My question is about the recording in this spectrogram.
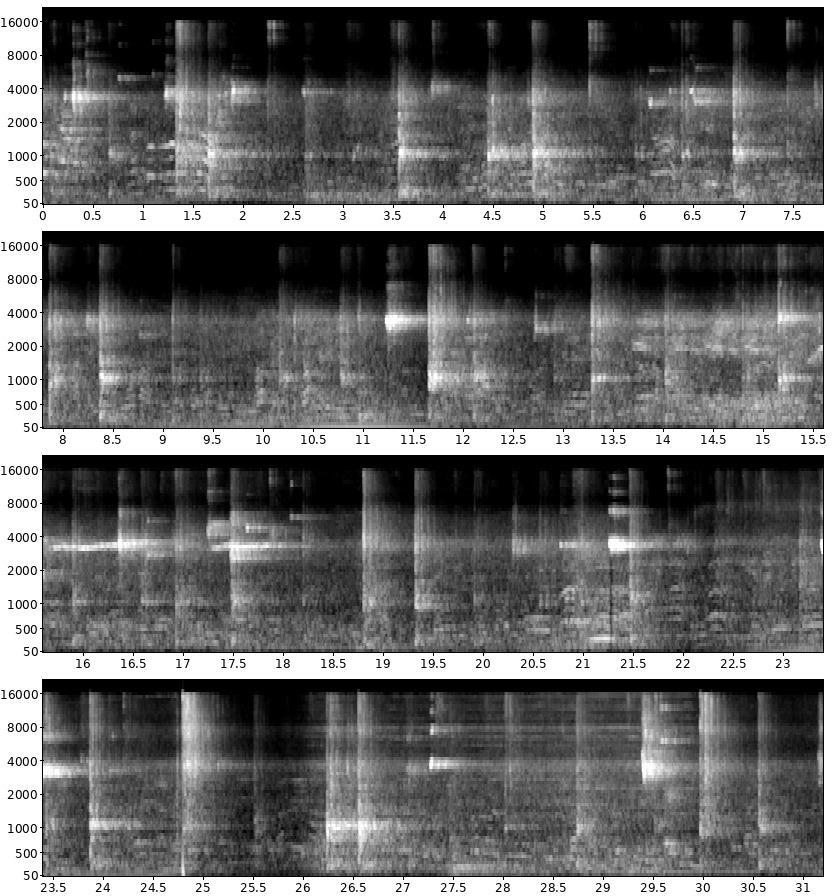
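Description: A frontón rally: a ball being struck and smacking off the concrete walls and floor of the enclosed court, many sharp, echoing impacts a second or two apart.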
